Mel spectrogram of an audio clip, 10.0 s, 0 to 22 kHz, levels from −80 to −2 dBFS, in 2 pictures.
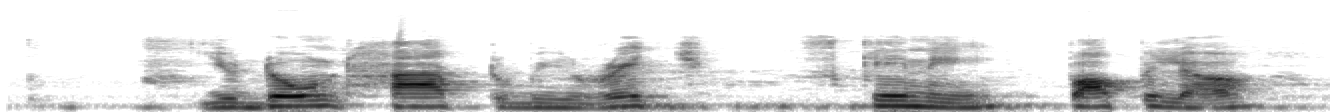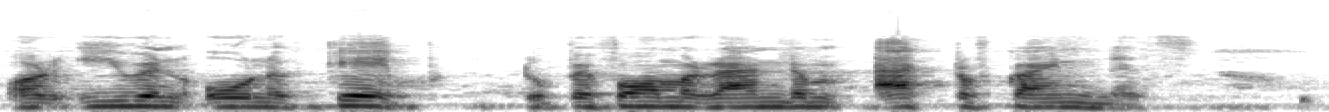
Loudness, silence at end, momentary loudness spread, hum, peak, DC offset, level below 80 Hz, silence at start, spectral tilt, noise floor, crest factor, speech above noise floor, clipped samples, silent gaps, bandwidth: -16 LUFS; 0.7 s; 16 LU; none; 0 dBFS; under 0.1%; -56 dBFS; 0.75 s; -8 dB/octave; -53 dBFS; 18 dB; 37 dB; under 0.1%; none; 6.8 kHz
